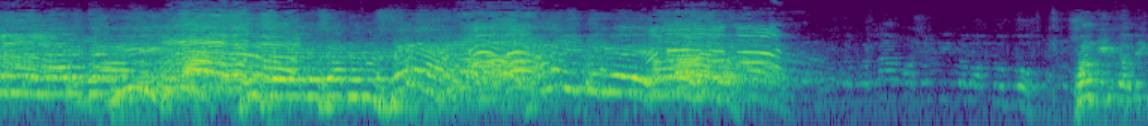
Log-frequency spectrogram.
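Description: Large crowd of young men at an Islamic religious gathering chanting takbir in unison in loud responsive shouts, then a short pause before another burst of voices begins.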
